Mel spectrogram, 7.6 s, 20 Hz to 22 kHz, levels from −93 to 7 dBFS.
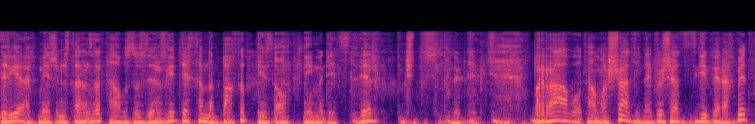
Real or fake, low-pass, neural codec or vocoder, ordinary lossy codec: fake; none; codec, 16 kHz, 2 kbps, FunCodec, trained on LibriTTS, 25 frames a second; none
